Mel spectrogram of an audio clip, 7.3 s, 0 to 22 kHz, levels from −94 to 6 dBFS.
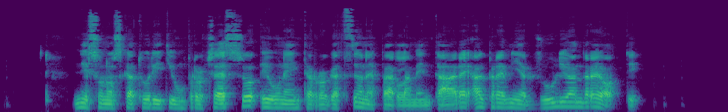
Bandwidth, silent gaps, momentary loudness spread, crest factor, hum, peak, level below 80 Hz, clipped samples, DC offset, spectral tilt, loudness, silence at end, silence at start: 16.5 kHz; none; 6 LU; 20 dB; none; -8 dBFS; -70 dBFS; under 0.1%; under 0.1%; -4.5 dB/octave; -27 LUFS; 0.9 s; 0.45 s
